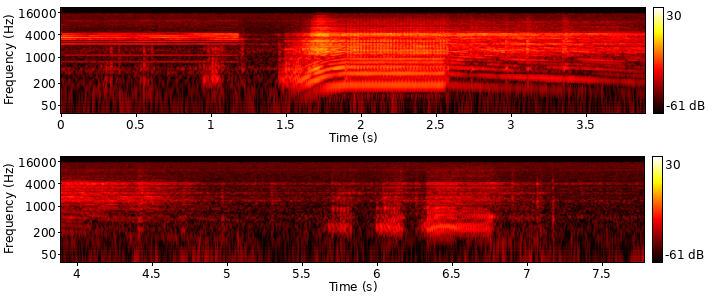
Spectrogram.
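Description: Enduro motorcycle engine revving sharply for about a second, its pitch rising fast, then winding down slowly as the throttle closes. A couple of short, fainter revs follow near the end.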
